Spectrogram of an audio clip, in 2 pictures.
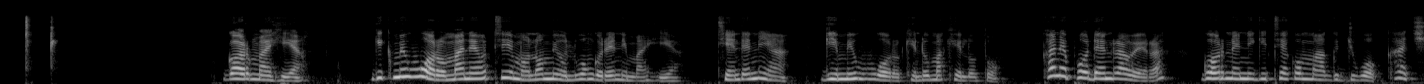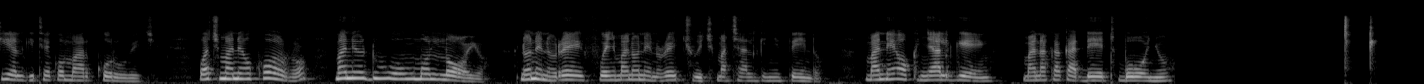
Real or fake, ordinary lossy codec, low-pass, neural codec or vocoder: fake; none; 9.9 kHz; vocoder, 22.05 kHz, 80 mel bands, WaveNeXt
